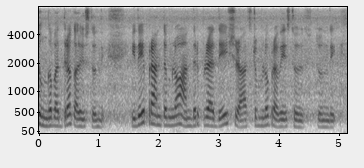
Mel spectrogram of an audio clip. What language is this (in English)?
Telugu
